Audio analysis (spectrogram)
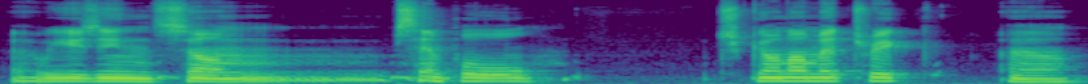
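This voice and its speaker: A man presenting an unscripted screencast coding tutorial in a hesitant, halting way, with pauses between phrases. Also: fairly high pitch, little pitch movement, creaky, clean tone.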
